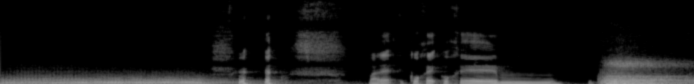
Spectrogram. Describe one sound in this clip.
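A piano plays sustained chords.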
